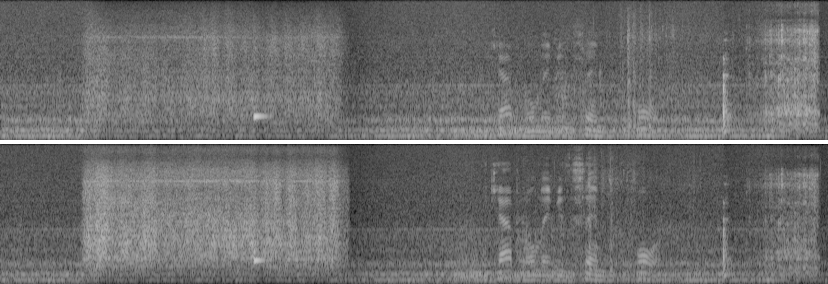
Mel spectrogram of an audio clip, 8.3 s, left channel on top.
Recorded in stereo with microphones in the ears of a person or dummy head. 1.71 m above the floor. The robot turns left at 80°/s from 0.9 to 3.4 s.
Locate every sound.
2.5 s a cowbell: 5° left (ahead or behind); by 2.8 s 15° left (ahead or behind)
4.8 s a man speaking: 50° right (ahead or behind)
7.2 s a drawer: 15° left (ahead or behind)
